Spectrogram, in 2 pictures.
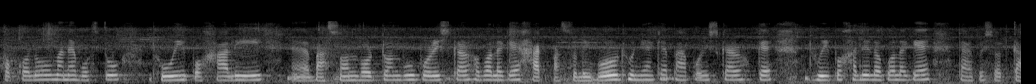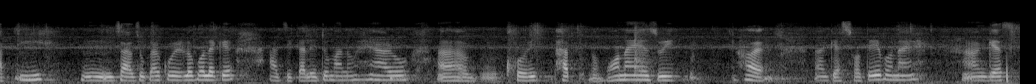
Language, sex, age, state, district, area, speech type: Assamese, female, 30-45, Assam, Nagaon, rural, spontaneous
